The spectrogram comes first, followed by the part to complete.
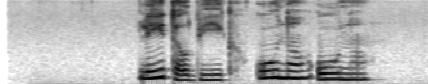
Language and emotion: Russian, sad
